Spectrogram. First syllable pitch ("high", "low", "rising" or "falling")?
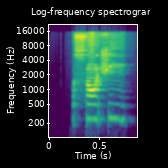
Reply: high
